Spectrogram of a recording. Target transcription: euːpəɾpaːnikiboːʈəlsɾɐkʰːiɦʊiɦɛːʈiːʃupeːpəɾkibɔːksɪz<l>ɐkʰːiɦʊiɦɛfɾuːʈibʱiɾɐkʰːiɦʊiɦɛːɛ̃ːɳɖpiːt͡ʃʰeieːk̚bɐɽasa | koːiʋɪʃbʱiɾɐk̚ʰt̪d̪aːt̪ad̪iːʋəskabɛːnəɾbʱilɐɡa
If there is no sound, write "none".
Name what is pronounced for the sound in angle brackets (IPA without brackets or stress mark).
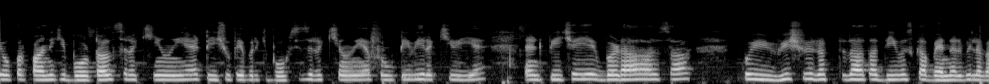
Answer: ɾ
